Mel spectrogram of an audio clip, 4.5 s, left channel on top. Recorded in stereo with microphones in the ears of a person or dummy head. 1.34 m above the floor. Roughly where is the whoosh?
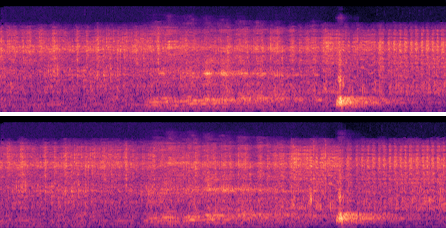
Centre.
